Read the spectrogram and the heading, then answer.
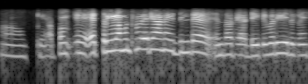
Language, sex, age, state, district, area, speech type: Malayalam, female, 60+, Kerala, Kozhikode, urban, conversation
